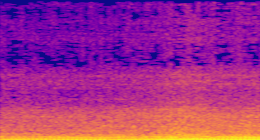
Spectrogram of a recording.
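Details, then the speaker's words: Older Honda Vario scooter at high speed on test ride: revved engine's tone keeps dropping and recovering, jerky stuttering run, worse when pressing horn button; ignition or charging system suspected, not confirmed. "nendut-endutan Suaranya tersendat begitu ya teman-teman ya"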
